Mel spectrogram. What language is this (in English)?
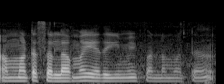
Tamil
